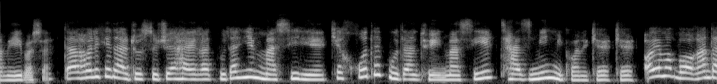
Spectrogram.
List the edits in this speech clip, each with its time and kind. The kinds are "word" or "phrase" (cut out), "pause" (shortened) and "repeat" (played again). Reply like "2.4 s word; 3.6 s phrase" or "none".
6.1 s repeat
